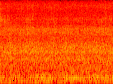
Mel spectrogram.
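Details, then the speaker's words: Home AC system with a not-cooling complaint, thermostat flashing cool, blower running and outdoor condenser fan motor on: steady, even low rumble with no rattles, squeals or cycling. Vent temperature is already dropping, so it is running normally. "My blower is running. See here it is flashing cool. Right now my condenser fan motor is on."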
